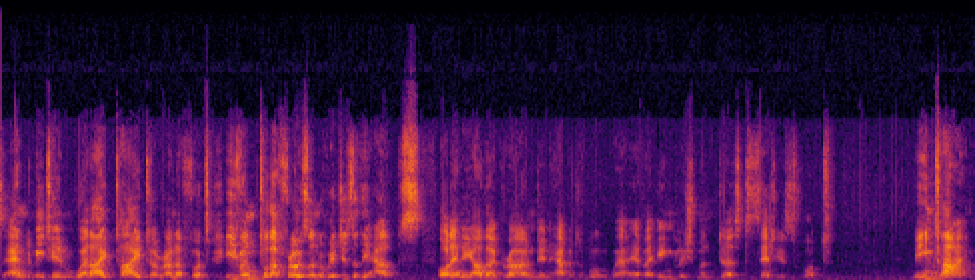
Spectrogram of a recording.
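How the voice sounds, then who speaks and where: An actor playing a defiant, indignant knightly duke in impassioned Shakespearean verse. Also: male voice, medium pitch, fairly bright tone, breathy edge, heavily acted, rough recording. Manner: impassioned declamation with swelling emphasis. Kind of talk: classical Shakespearean verse acting, 1960s recording.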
